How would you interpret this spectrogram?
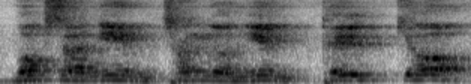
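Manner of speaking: slow, clipped-short Chungcheong dialect; Chungcheong accent. Retold or imitated. Pastor imitating northern Chungcheong speech, slow accent. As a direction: stretch 목사님 then drop short 될겨. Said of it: "조금 더 올라가니까".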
